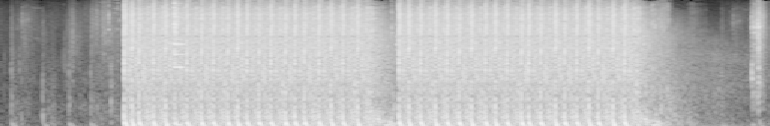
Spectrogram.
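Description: Automatic rifle fire rattles in rapid bursts in a video game.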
